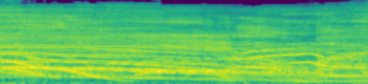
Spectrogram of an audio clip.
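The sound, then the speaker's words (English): A group of voices cheering and whooping together in a green screen room, loud and continuous for about two seconds, with many overlapping high pitched shouts sliding up and down. “I'm not going to cheer if we don't say her name.”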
